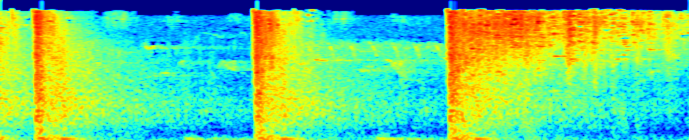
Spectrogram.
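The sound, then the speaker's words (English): Gunfire shatters a window in a video game: three sharp, loud cracking bursts a second or so apart, each with a breaking-glass burst that rings and fades before the next shot. “If I shoot this window,”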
